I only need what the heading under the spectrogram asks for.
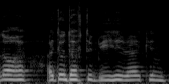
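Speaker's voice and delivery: put-on French accent. Quoting a man's reply during a studio session; french accent.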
